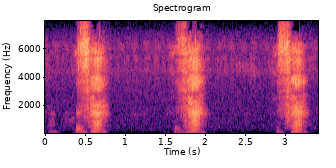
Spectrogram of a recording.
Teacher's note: অর্থাৎ ঝা যখন আপনি বলবেন এই যে ঝা অক্ষরটা যখন আপনি বলবেন তখন মনে হবে জিহ্বাটা আপনি ছুড়ে মারতেছেন। দাঁতের উপরে জিহ্বাটা আপনি ছুড়ে মারতেছেন এবং ঝিরঝির একটা আওয়াজ আসবে।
